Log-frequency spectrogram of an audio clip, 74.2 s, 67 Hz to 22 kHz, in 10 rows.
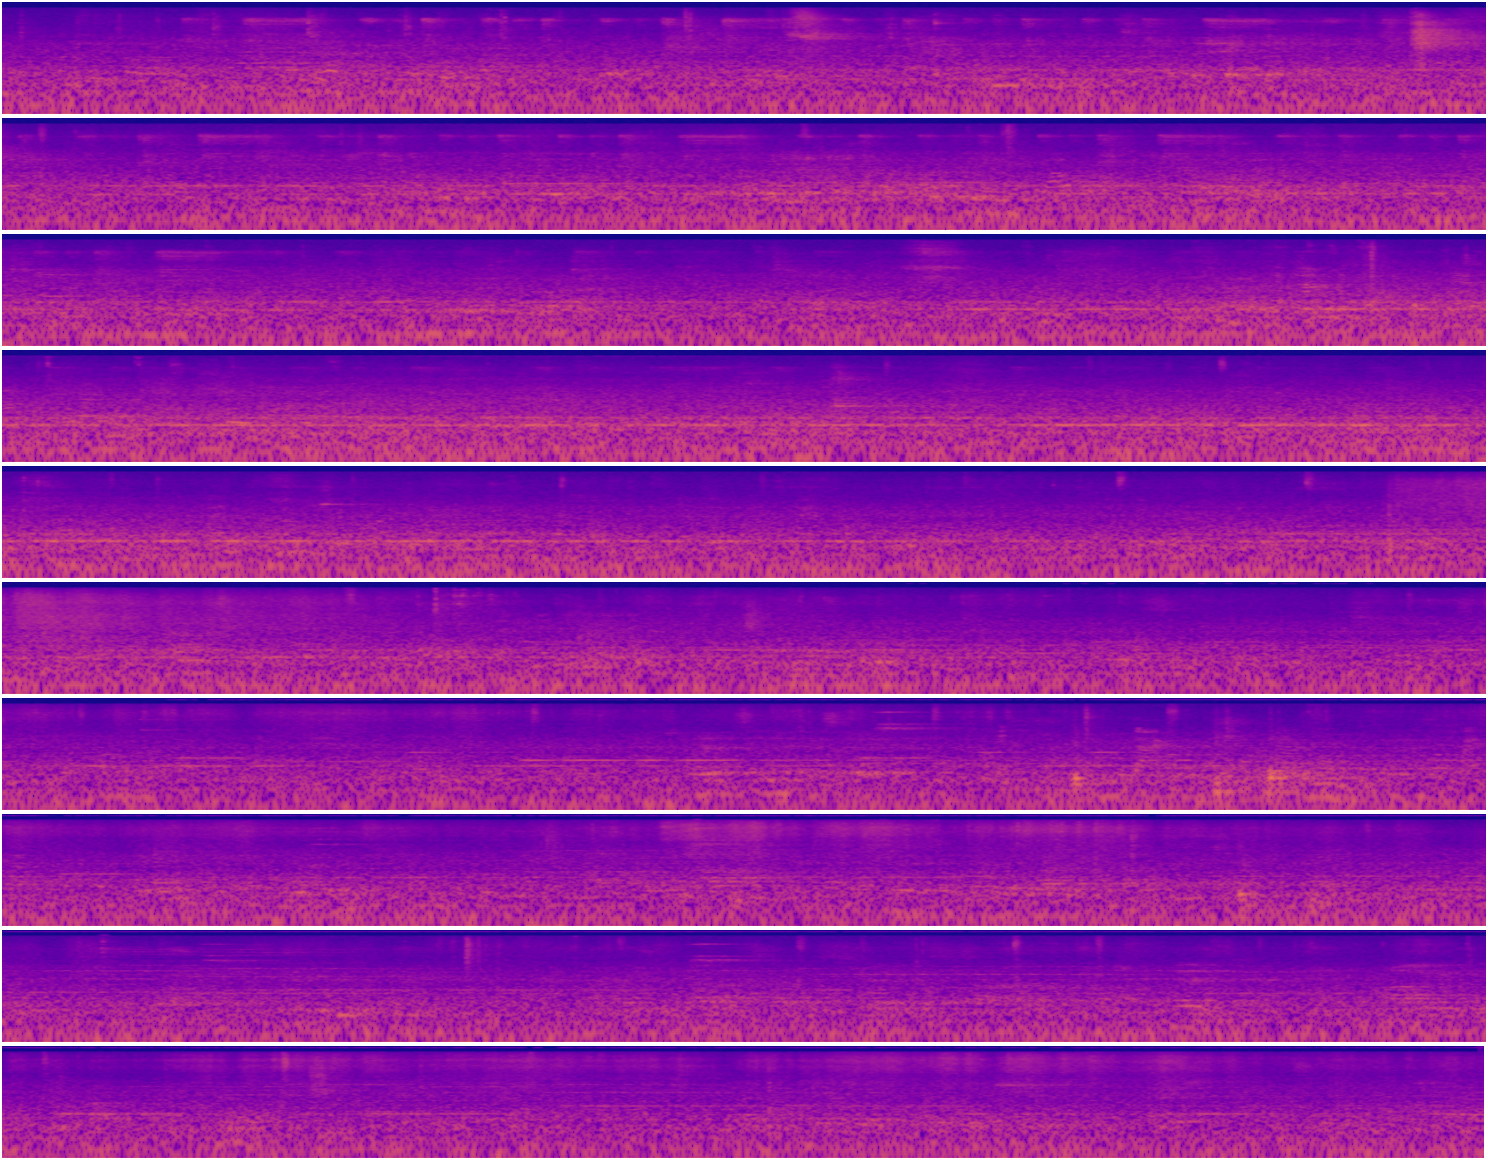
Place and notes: Securitas Sicherheitsdienst (Aviation), Flughafen Frankfurt am Main, Frankfurt am Main, Deutschland - Expulsion from the Airport
Nearly no one is waiting, but at least some are in this empty lobby of the airport, close to the entrance of Terminal 1, B. A man is asking for money, he asked me already at the main train station in Frankfurt and at the train station of the airport (hear there), now the securities recognise him and tell him to leave. Arount 3:40. They are whisteling, "Guten Tag der Herr, was machen Sie" "Nix".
